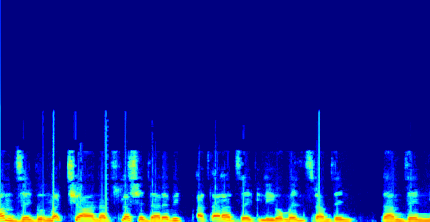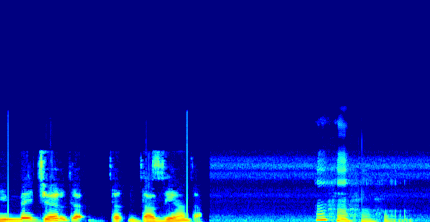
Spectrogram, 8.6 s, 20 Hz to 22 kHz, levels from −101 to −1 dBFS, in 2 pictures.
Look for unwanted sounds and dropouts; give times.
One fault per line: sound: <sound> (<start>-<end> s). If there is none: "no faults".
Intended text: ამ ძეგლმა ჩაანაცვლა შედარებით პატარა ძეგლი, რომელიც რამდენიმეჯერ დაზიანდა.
sound: laugh (7.4-8.4 s)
